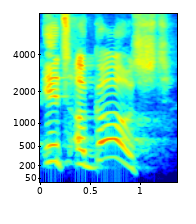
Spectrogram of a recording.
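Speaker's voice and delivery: a touch of stretched-out fright; terrified disciples. Acted. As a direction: cry it out slowly in mild terror. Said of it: "they were terrified".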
